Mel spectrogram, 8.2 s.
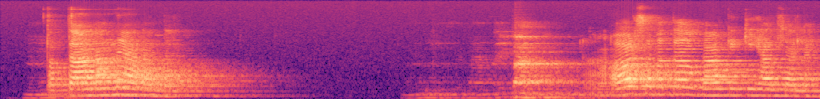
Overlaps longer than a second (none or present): none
